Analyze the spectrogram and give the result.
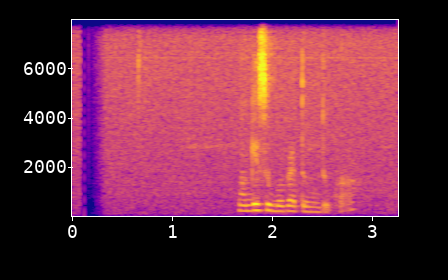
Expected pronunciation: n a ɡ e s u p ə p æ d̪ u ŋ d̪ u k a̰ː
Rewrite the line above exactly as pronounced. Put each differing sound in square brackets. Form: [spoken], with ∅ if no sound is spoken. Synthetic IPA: [m] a ɡ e s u [b] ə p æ [t̪] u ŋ d̪ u k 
